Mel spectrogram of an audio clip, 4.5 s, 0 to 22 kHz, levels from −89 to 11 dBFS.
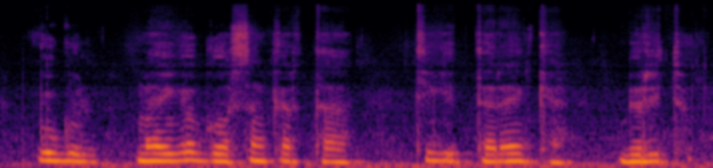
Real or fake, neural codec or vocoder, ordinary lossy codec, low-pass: fake; vocoder, 44.1 kHz, 128 mel bands, Pupu-Vocoder; none; 19.8 kHz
